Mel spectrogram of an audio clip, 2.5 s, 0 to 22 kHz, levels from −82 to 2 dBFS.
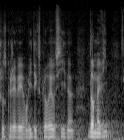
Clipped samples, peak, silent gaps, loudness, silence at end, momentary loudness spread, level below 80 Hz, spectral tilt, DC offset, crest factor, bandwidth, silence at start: under 0.1%; -4 dBFS; none; -25 LUFS; 0 s; 11 LU; -46 dBFS; -6 dB/octave; under 0.1%; 20 dB; 18.5 kHz; 0 s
